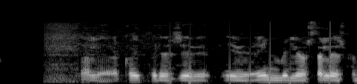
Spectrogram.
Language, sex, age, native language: Icelandic, male, 40-49, Icelandic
